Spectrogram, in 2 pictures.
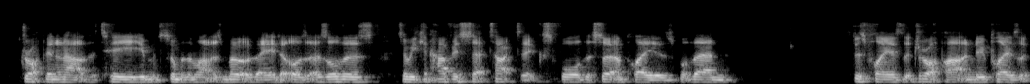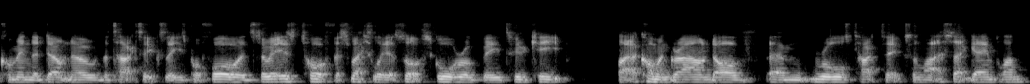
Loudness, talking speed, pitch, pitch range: -19 LUFS, 220 wpm, 115 Hz, 110-120 Hz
